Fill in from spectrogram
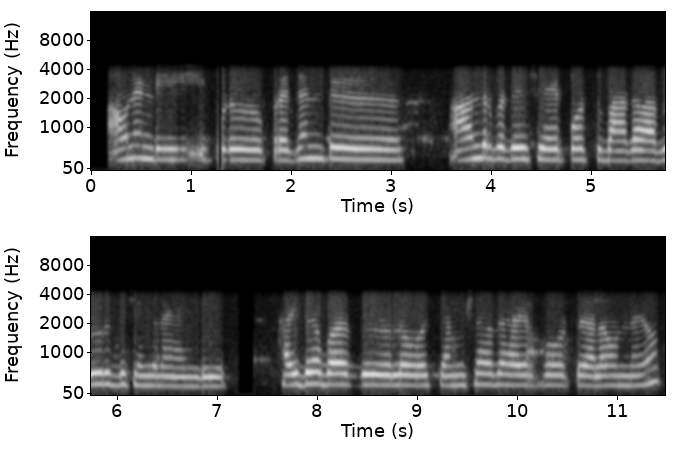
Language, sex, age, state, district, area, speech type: Telugu, female, 30-45, Andhra Pradesh, Palnadu, urban, conversation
